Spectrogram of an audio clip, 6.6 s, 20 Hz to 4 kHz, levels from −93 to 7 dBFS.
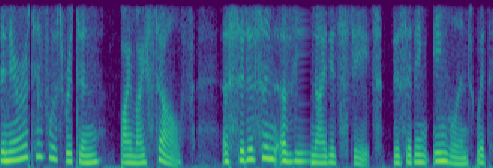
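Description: A speech recording carried over a call path whose narrowband coding leaves nothing above 4 kHz, as a G.711-style telephone codec would. From 3.98 to 4.16 s the sound gives way to a synthetic buzz or hiss stretched from the preceding audio, which fades without dropping to silence before the speech resumes with a piece missing. This is likely a long network dropout. It differs from a brief packet-loss glitch in its length, about 0.16 s, and in the decaying filler replacing the lost audio.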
